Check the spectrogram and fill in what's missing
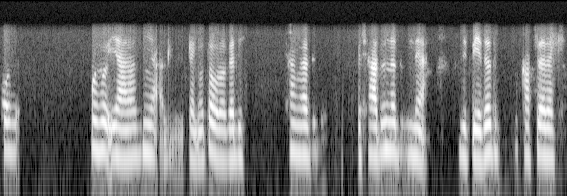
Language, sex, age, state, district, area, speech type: Manipuri, female, 45-60, Manipur, Kangpokpi, urban, conversation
